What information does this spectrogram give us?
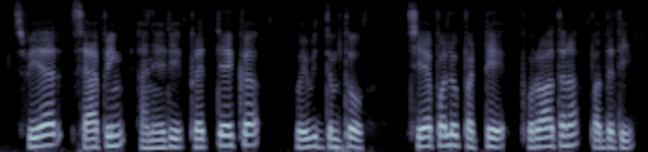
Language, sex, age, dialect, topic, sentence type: Telugu, male, 18-24, Central/Coastal, agriculture, statement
